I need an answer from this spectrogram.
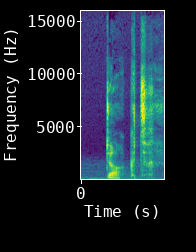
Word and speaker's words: duct: that I realized just how careful you need to pronounce or annunciate the word duct in order to not make it sound that you're talking about duck tape.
